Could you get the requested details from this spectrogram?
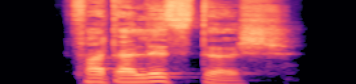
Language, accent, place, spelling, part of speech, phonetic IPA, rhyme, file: German, Germany, Berlin, fatalistisch, adjective, [fataˈlɪstɪʃ], -ɪstɪʃ, De-fatalistisch.ogg
- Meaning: fatalistic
